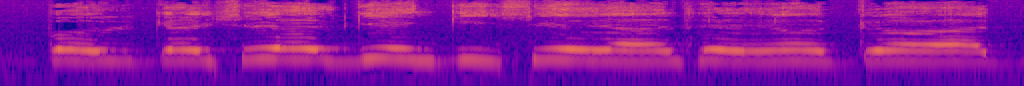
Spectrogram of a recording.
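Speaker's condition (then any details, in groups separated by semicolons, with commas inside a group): Cerebral palsy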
